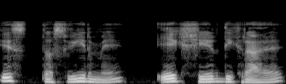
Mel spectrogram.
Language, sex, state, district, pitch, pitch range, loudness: Hindi, male, Uttar Pradesh, Lucknow, 125 Hz, 110-135 Hz, -18 LUFS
